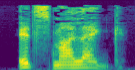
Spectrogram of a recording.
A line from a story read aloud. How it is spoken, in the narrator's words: he said quietly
